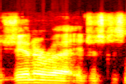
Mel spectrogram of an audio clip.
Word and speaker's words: genera: I have trouble with that word genera. Genera I I've never been able to pronounce it even when I was school in school and the teacher would say it. I could not say it back properly. So you may hear me say janera.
